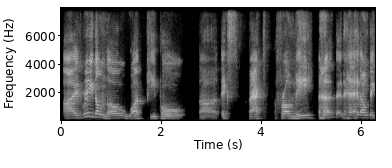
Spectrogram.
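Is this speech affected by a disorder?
No.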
